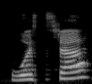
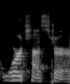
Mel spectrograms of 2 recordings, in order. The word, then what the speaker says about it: Worcester: and then I also when I first saw Wooster I said Worchester Worchester that cuz I mean it's spelled wor c est er in it Swiss Twista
